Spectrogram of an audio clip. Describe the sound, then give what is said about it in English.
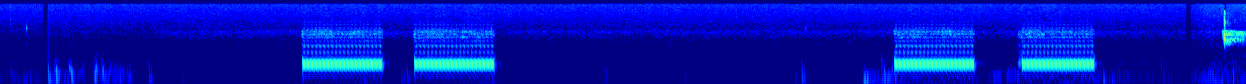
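Two double rings of an outgoing phone call to the caller's wife, the ringback tone sounding in steady pairs of short bursts with quiet line hiss between them, heard as if through a handset. “Let's get her on the phone.”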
